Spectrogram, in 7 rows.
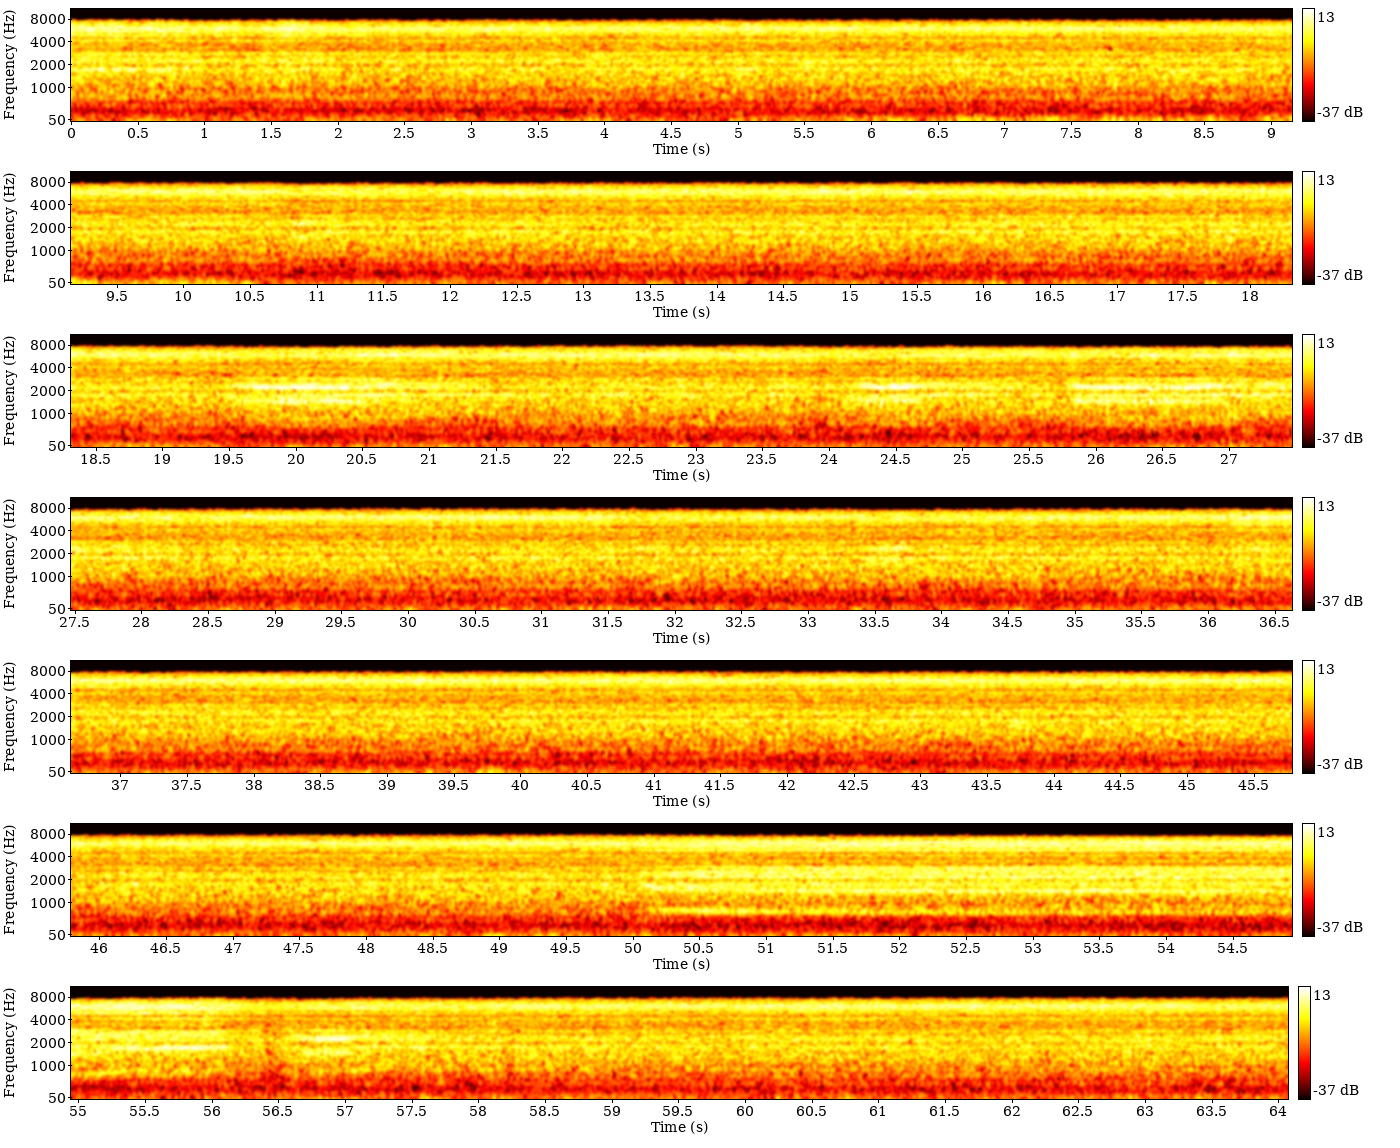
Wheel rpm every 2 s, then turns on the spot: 230, 230, 230, 230, 230, 230, 230, 240, 230, 230, 220, 230, 230, 220, 230, 230, 230, 230, 230, 230, 230, 230, 230, 230, 230, 220, 210, 220, 230, 230, 230, 240.
none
